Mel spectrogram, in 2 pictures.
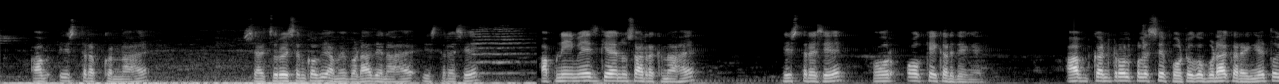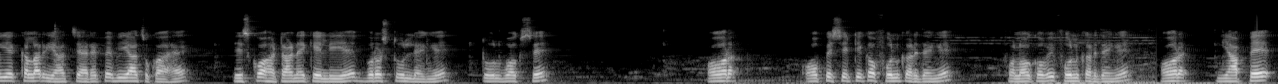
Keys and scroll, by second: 10.8 ctrl+=, 11.8 space, 24.3 ctrl+alt+z.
